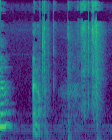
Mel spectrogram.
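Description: A clear plastic food tray handled and set down on a table: a soft knock about halfway through, then a brief crinkle of plastic near the end. A faint steady hum lies underneath.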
